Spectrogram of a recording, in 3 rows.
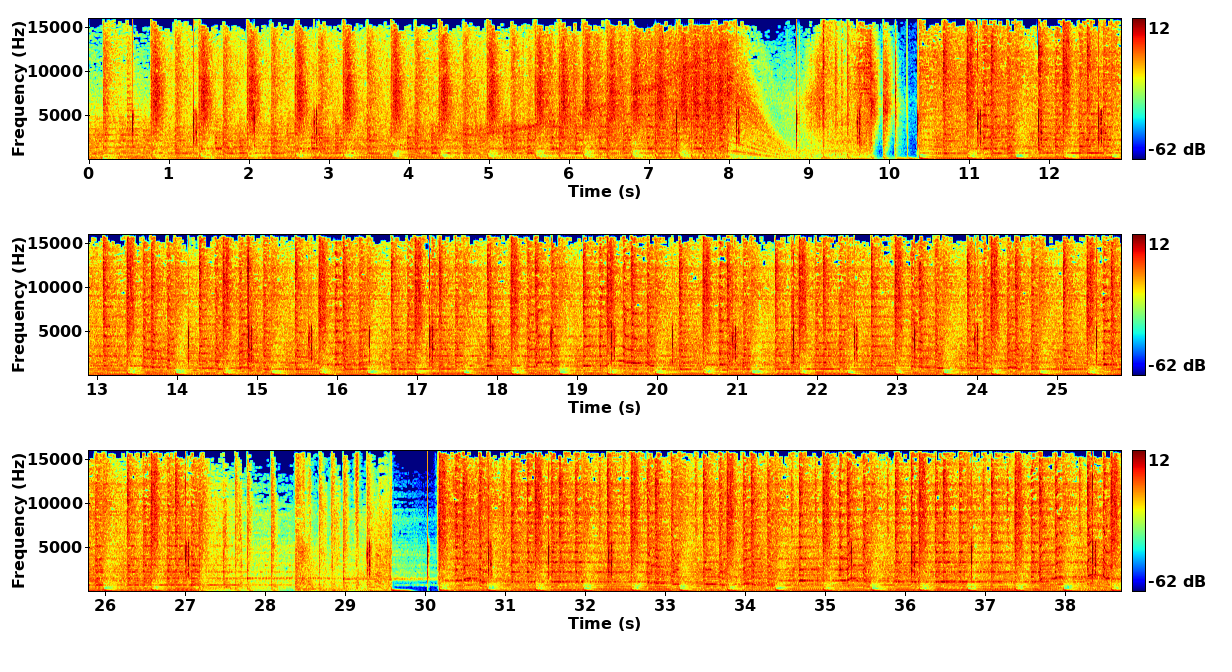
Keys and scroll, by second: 36.0 space.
